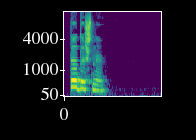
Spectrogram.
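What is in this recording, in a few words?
"тӧдыштны", Komi, female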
